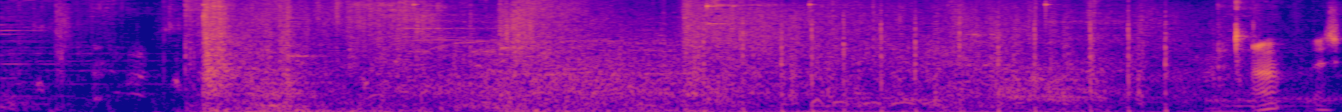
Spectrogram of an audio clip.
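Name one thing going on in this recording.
Video game spell effects burst and crackle during a fight.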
